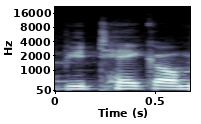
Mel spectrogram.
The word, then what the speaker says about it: Buteyko: So you mentioned the Buteyko method. Is that pronounced correctly? – Yeah.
